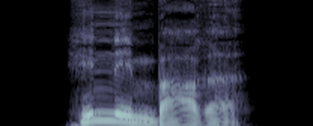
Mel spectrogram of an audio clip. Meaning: inflection of hinnehmbar: 1. strong/mixed nominative/accusative feminine singular 2. strong nominative/accusative plural 3. weak nominative all-gender singular
- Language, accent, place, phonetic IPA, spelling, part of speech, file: German, Germany, Berlin, [ˈhɪnˌneːmbaːʁə], hinnehmbare, adjective, De-hinnehmbare.ogg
